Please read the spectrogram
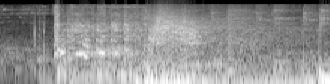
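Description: Car engine that comes in suddenly about a third of a second in and runs loudly, with music underneath.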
